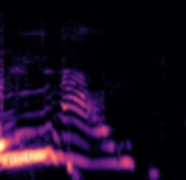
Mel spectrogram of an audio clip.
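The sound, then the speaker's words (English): A person lets out a loud, drawn-out yowl imitating a cat, wavering and slowly falling in pitch for over a second, followed by a short low vocal grunt. “You should have asked him that like a cat.”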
